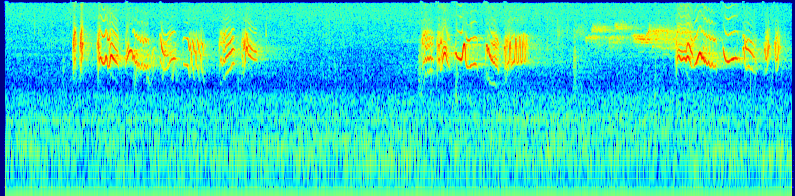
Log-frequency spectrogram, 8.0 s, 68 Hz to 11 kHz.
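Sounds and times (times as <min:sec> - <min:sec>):
bluebird singing: 0:00.6 - 0:02.8, 0:04.1 - 0:07.9.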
